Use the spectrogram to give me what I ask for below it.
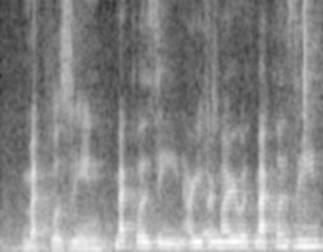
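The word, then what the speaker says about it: meclizine: Um I'm not going to pronounce this correctly. Me e c l i z i n e. Meccloine. Mecclazine.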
